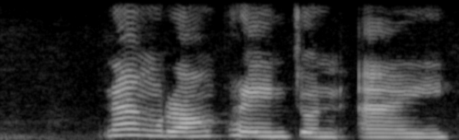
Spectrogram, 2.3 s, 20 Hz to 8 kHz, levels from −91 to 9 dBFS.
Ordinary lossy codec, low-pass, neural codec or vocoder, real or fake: none; none; none; real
